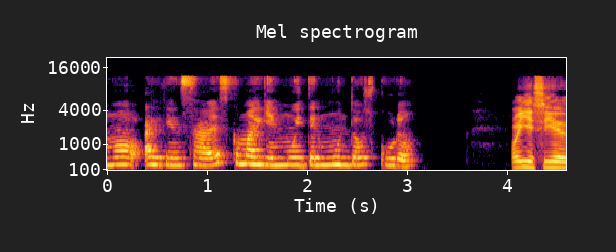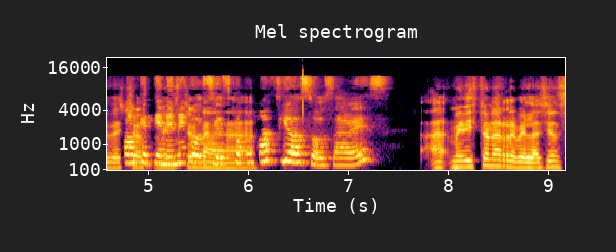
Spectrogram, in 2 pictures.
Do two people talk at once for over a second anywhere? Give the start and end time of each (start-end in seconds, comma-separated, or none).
4.7-6.1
